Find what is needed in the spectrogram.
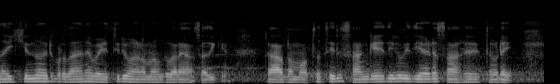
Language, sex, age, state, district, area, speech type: Malayalam, male, 18-30, Kerala, Idukki, rural, spontaneous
